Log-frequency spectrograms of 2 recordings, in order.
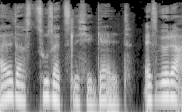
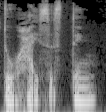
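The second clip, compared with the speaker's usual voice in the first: whispered, slow and softer; intimate whisper; 7 dB quieter, slower than usual. A narrator's reading. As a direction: breathe it into her ear slowly. Husband's flirt in close embrace.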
